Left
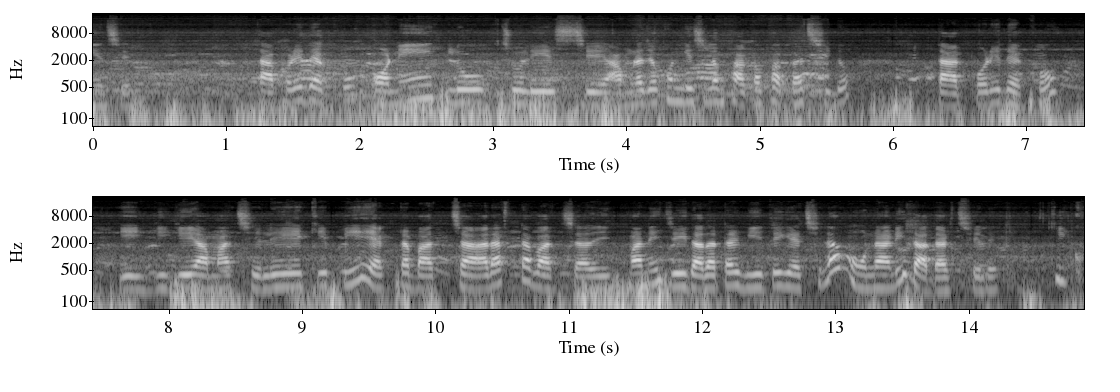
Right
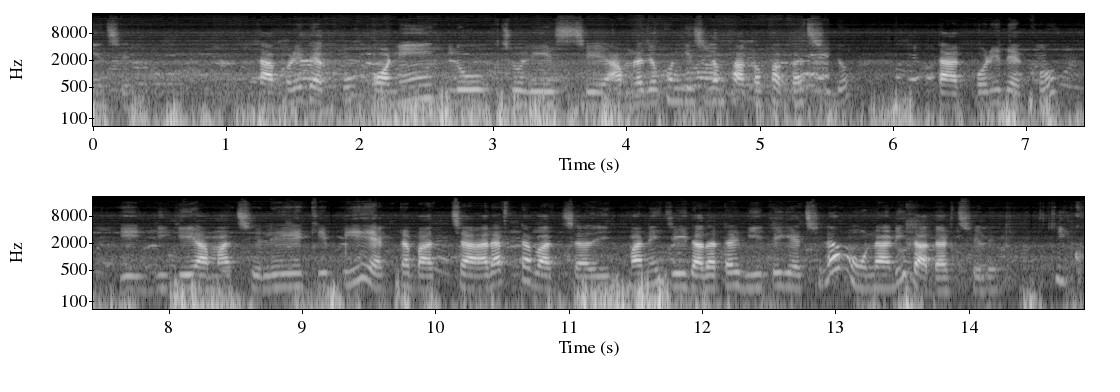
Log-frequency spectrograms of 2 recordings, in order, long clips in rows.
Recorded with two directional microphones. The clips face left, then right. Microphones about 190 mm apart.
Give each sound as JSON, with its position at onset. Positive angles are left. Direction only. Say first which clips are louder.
{"t": 1.2, "sound": "speech", "louder": "left 1 dB", "side_deg": 25}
